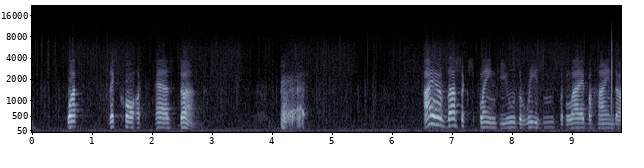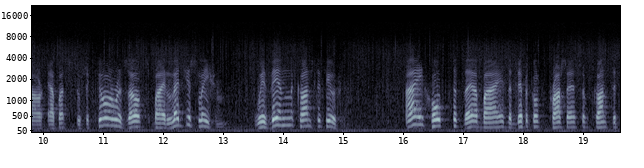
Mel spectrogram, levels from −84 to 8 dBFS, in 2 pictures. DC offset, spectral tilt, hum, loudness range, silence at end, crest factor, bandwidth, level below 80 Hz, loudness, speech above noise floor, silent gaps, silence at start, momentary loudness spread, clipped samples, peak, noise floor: under 0.1%; -6 dB/octave; none; 5 LU; 0.05 s; 24 dB; 13 kHz; -60 dBFS; -26 LUFS; 30 dB; none; 0.6 s; 11 LU; under 0.1%; -4 dBFS; -56 dBFS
